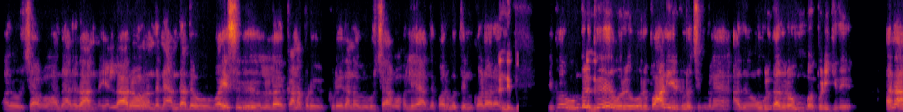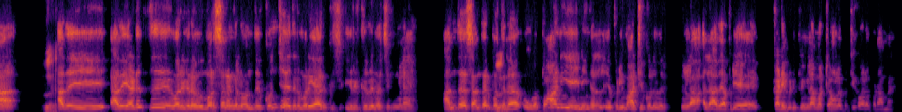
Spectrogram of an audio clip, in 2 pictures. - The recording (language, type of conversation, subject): Tamil, podcast, நண்பர்களின் பார்வை உங்கள் பாணியை மாற்றுமா?
- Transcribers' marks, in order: none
